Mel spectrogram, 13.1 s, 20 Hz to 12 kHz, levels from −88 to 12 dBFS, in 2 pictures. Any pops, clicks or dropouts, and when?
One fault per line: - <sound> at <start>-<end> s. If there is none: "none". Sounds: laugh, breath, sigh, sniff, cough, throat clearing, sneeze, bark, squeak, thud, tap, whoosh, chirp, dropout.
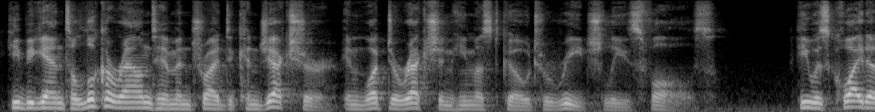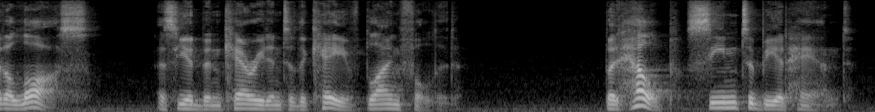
none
